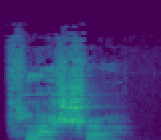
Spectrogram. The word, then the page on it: flasher: British English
